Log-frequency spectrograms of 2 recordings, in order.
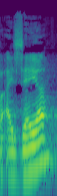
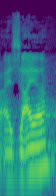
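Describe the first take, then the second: First: The name is said with an American pronunciation. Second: The name is said with a British pronunciation.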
